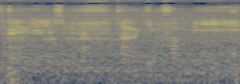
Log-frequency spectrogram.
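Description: Car cabin noise while driving on a wet road: a steady low rumble of road and engine, with indistinct talk over it.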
